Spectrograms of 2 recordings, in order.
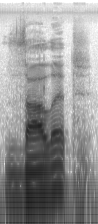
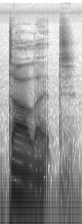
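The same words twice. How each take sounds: First: The first consonant is a soft fricative. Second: The first consonant is a hard stop. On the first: The letter has no dot inside. "first in their soft form" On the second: The letter has a dot inside. "then in the hard form with the dagesh lene"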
